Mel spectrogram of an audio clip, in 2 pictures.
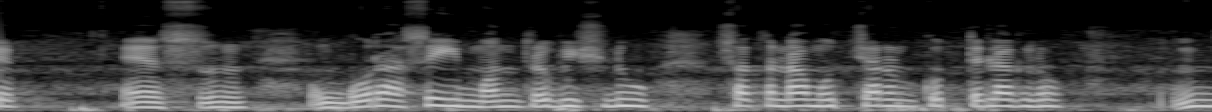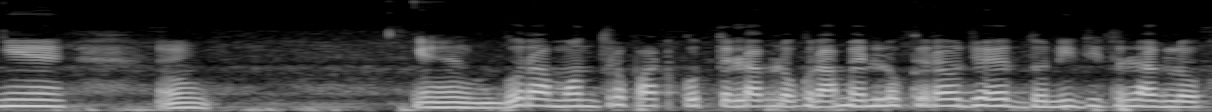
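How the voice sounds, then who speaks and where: A woman casually retelling the plot of a TV serial, loose and hesitant, with many filler sounds. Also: medium pitch. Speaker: storyteller recapping a TV serial. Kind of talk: casual spoken story recap. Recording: dull lo-fi recording.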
